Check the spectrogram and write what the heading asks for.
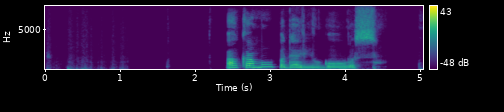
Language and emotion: Russian, sad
